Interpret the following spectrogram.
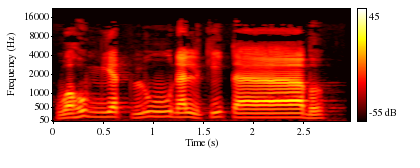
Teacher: جب اس جگہ پہ آپ وقف کریں گے تو با ساکن ہو جائے گا، اور جب با ساکن ہو تو اس پہ قلقلہ ہوتا ہے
